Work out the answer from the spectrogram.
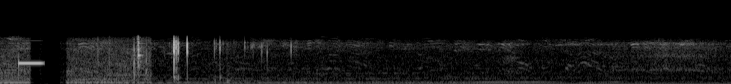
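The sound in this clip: A voicemail beep signals the start of message recording: one short, steady, loud electronic tone near the beginning, followed by a voice speaking over faint background noise.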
